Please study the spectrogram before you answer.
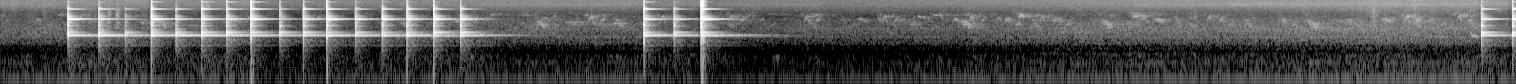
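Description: A handmade clay ball, dried in the shade for a week, is knocked against wood, concrete and metal as a strength test, giving about twenty short, bright, glassy clinks with a clear ringing tone. The clinks come in a quick run, then a short burst of three, then a long quiet pause with a faint low hum, before two more knocks at the end. The knocks give a good, clean sound, and the ball shows no cracks.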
